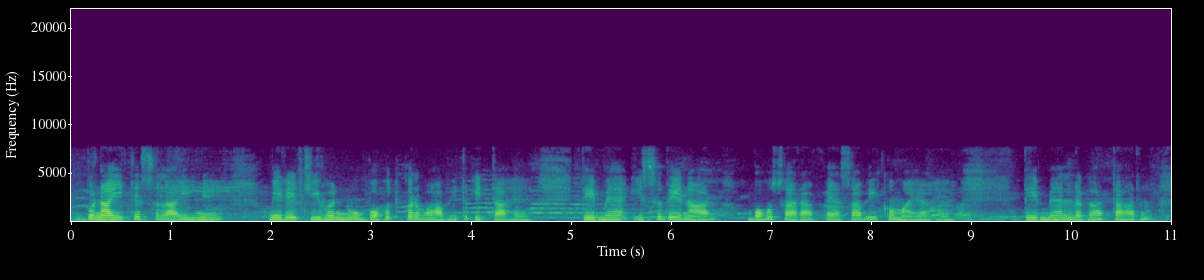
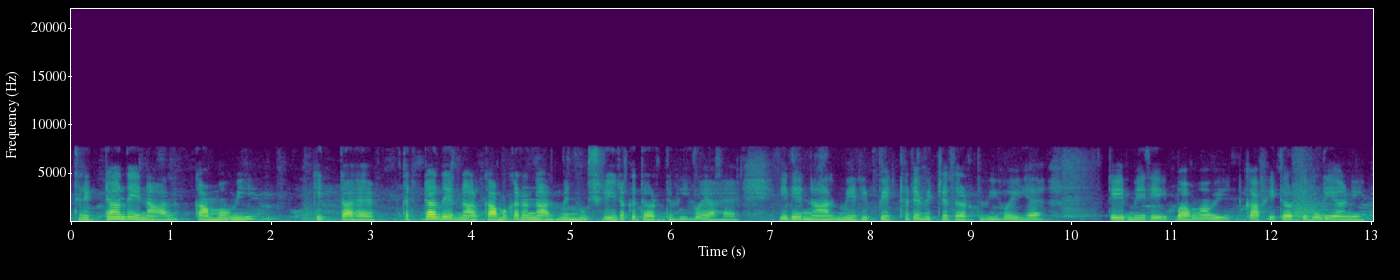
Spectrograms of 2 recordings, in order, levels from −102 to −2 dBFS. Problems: none marked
